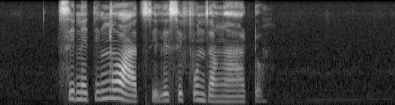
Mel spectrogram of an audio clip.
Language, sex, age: Swati, female, 21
